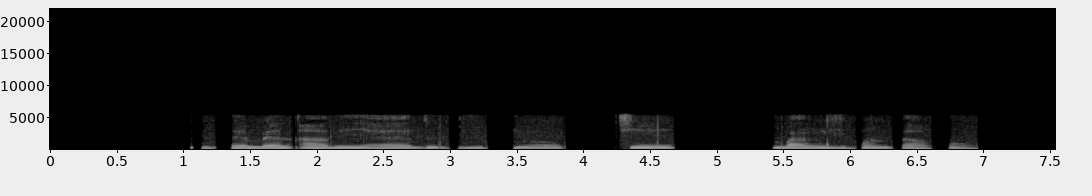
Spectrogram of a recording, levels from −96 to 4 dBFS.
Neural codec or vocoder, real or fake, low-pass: codec, 16 kHz, 8 kbps, FunCodec, trained on Chinese and English, 25 frames a second; fake; 5.4 kHz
